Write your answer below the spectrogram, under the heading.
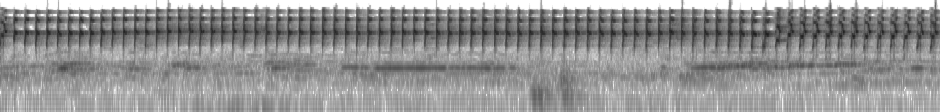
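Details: Lovebird delivering a long Kebon Kopi style song, an unbroken run of rapid, bright, evenly paced chirps that shifts to a slightly higher, buzzier tone near the end, faint voices in the background.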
